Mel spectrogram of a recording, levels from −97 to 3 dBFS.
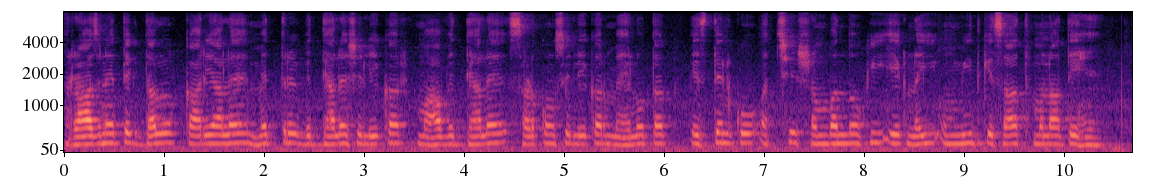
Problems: none marked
